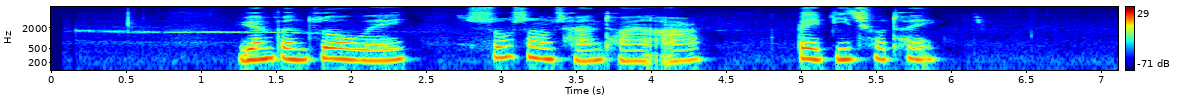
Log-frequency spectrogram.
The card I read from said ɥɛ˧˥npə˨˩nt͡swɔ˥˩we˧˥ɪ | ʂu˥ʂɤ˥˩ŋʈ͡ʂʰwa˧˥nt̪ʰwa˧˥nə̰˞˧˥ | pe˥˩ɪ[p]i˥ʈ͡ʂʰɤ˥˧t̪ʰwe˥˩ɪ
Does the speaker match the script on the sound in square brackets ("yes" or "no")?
yes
